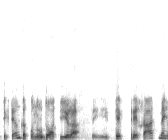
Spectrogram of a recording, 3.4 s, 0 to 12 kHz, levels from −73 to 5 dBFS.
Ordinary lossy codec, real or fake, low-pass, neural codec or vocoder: AAC, 64 kbps; fake; 10.8 kHz; codec, 24 kHz, 3 kbps, HILCodec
